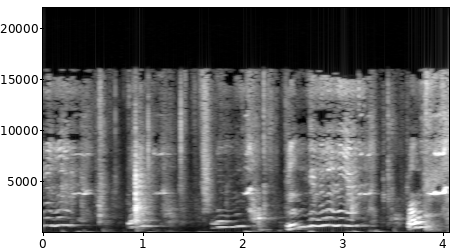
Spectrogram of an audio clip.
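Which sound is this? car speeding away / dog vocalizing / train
dog vocalizing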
